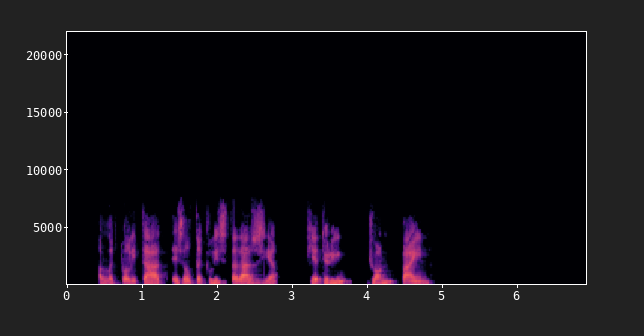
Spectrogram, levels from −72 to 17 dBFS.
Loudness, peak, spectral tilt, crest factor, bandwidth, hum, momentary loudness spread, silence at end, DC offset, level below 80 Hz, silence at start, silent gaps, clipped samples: -19 LUFS; -2 dBFS; -4.5 dB/octave; 18 dB; 7.6 kHz; none; 9 LU; 2.1 s; under 0.1%; -60 dBFS; 0.4 s; 2.84-3.18 s, 3.81-3.97 s; under 0.1%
